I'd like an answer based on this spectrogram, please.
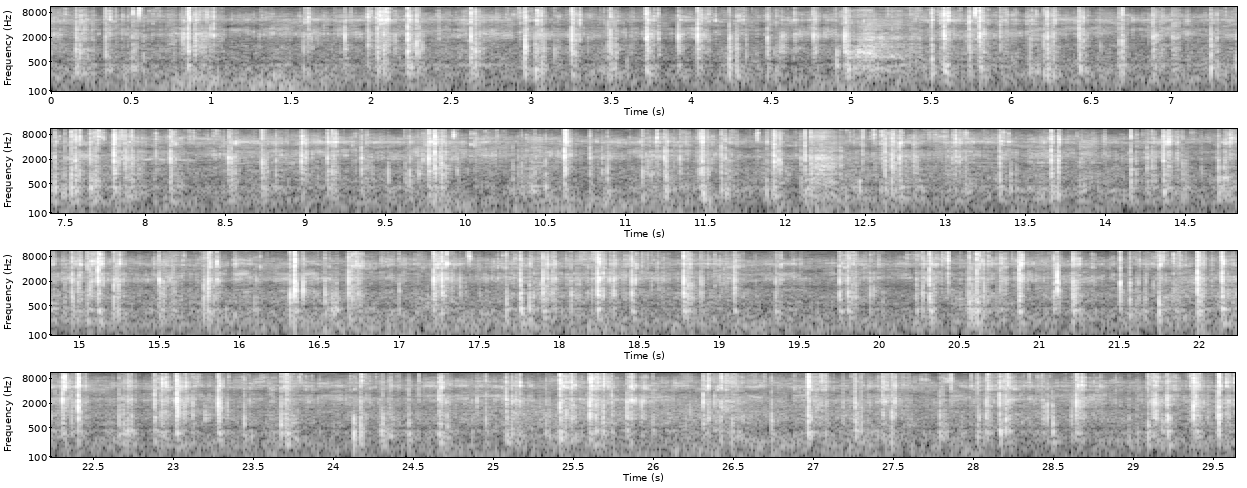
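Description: Two Weazel Ball toys, battery-powered rolling balls with plush weasels attached, tumbling around a plastic laundry basket: a constant irregular clatter of knocks and rattles as the balls bump the plastic walls and each other.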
